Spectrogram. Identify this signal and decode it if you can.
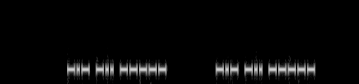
Morse code, heard as a keyed tone, about 53 wpm, 700 Hz. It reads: KD0 KD0
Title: USA Call Sign Prefixes - Repeated 2x - 50wpm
